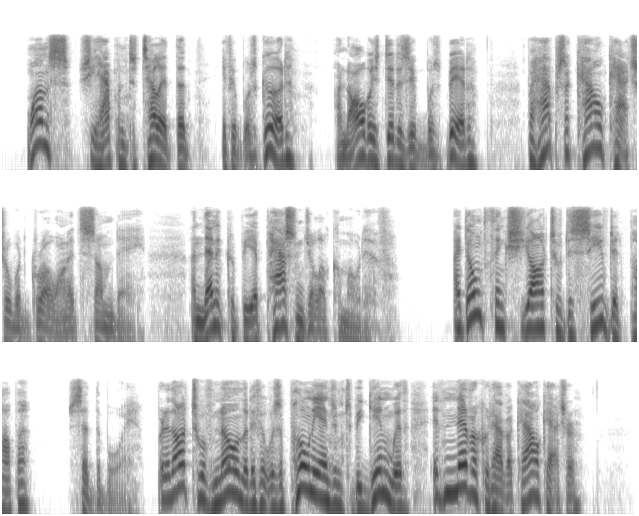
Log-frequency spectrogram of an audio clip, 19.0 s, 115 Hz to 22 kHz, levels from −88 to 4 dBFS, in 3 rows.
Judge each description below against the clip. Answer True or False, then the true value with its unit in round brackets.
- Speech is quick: True (225 wpm)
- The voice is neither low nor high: True (145 Hz)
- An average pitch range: False (8.5 semitones)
